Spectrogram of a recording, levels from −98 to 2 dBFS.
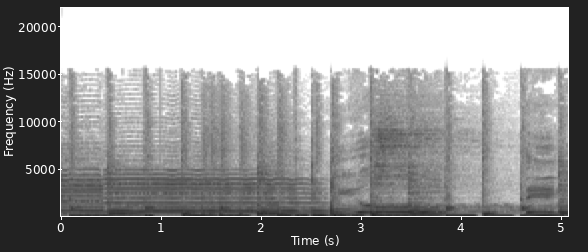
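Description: From 0.41 to 0.98 s there are CD scratch ticks. Four short ticks recur, each under a millisecond long. A scratch spoils more data than error correction can repair on each disc revolution. The player patches or mutes those samples, leaving brief clicks.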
